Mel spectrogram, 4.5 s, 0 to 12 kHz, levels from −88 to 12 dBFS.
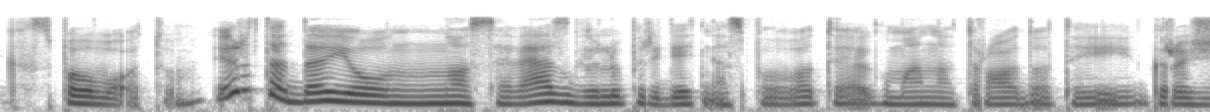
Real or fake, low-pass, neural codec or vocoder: real; 7.2 kHz; none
